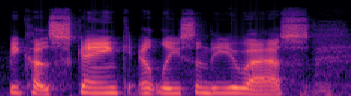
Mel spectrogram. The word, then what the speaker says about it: Shenck: And by the way, before I get too far in this, the high school is spelled S-H-E-N-C-K, and it's pronounced skank.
